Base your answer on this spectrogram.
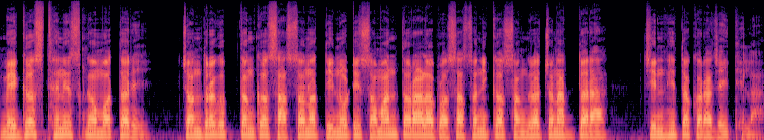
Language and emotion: Odia, neutral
